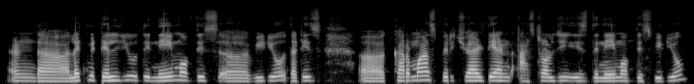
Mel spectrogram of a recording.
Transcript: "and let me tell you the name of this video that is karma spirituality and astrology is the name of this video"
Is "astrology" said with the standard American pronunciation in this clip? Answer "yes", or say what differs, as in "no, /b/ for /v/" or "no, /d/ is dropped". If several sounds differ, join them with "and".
yes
